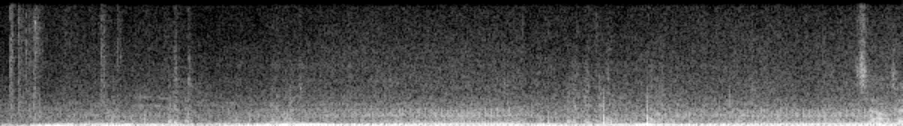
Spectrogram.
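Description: A car engine in the video game PUBG hums steadily as it drives, with low droning tones that shift in pitch, quiet and continuous.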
